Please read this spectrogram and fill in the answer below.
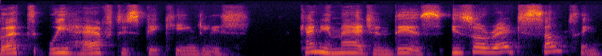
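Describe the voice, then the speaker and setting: A woman speaks with a dark, mellow tone that is somewhat breathy. Her pitch sits fairly high. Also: lively intonation, moderate pace. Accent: Brazilian Portuguese. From Brazil. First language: Portuguese. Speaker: dance artist. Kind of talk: panel conversation. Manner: halting, searching for words.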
